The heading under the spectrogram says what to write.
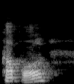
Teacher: in the word like copper, it's it appears in the middle and it's not aspirated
